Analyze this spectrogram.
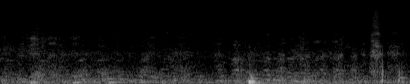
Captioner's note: audience murmurs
